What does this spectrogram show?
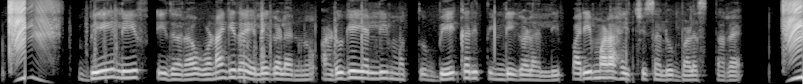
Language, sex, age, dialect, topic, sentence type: Kannada, female, 18-24, Mysore Kannada, agriculture, statement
